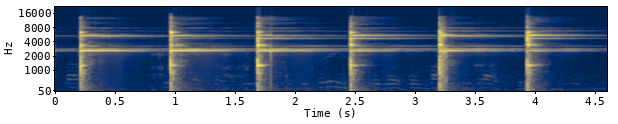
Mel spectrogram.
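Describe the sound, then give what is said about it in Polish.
Six ringing hammer blows on metal land at a steady, unhurried rhythm, each a sharp clang that leaves a bright metallic ring decaying before the next strike, as at an anvil, struck by a 75-year-old blacksmith in Siemiony, Grodzisk commune. “Jeszcze młotem się stuka.”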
